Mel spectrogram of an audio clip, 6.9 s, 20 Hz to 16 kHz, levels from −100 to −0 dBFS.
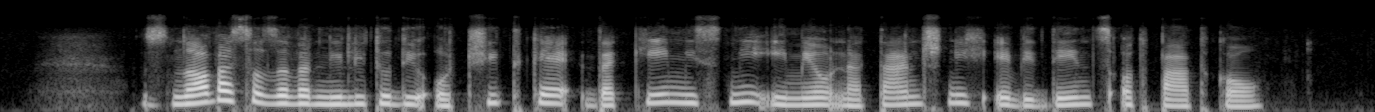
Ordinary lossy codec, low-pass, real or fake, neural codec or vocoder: Opus, 16 kbps; 7.2 kHz; real; none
